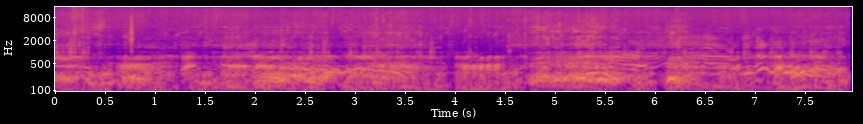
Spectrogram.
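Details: Fighting lion brothers: rough snarling roars come in surges separated by short lulls near one, four and six seconds, deep and gravelly throughout.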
